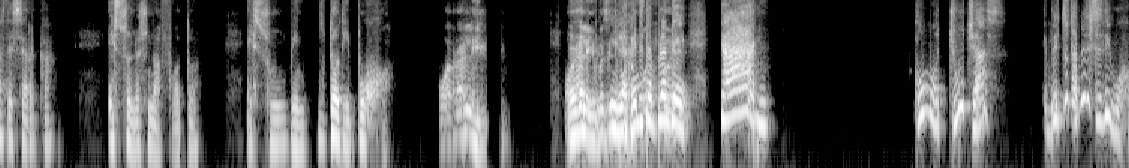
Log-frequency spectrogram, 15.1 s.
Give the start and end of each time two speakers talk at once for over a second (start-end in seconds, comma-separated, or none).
7.6-9.2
